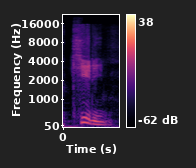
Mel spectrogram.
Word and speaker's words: Kirin: Or Kirin, to pronounce it, for correct pronunciation.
